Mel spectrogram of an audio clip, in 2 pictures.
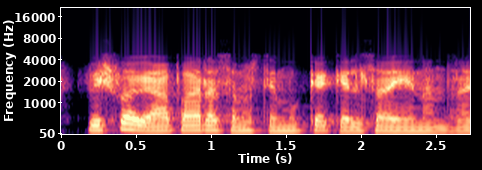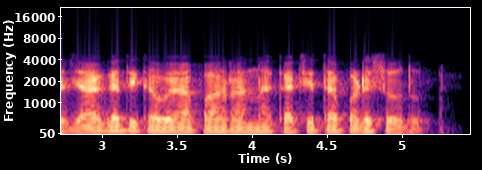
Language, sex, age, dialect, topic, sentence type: Kannada, male, 41-45, Dharwad Kannada, banking, statement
